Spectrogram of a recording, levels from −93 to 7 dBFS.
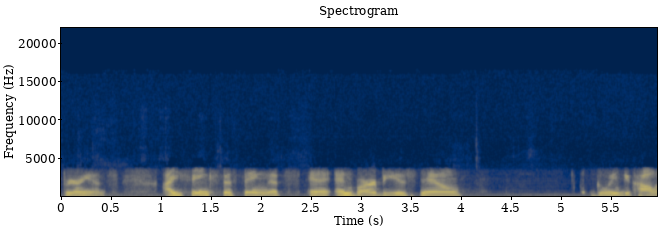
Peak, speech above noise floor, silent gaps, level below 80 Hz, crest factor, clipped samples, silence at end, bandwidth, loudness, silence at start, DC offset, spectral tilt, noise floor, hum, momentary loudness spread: -2 dBFS; 38 dB; none; -64 dBFS; 16 dB; under 0.1%; 0 s; 3.9 kHz; -18 LUFS; 0 s; under 0.1%; -8 dB/octave; -55 dBFS; 60 Hz at -50 dBFS; 8 LU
